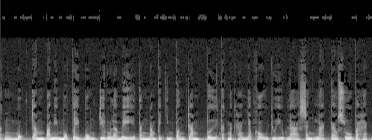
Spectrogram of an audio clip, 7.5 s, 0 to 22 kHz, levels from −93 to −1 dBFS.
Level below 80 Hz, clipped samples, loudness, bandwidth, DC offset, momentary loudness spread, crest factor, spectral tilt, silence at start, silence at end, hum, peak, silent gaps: -50 dBFS; under 0.1%; -17 LUFS; 10 kHz; under 0.1%; 7 LU; 12 dB; -7.5 dB/octave; 0 s; 0 s; none; -4 dBFS; none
